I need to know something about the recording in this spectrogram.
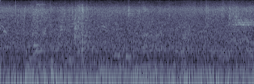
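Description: Monkeys tussle and roll in rustling grass.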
